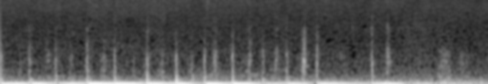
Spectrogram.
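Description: Long nails tap a black oval foam microphone windscreen with hands cupped around it. The result is a quick, irregular run of soft, muffled thumps with a deep, boomy low end over a steady low rumble.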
